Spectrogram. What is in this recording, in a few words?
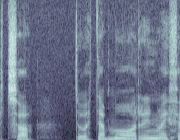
"moor", Welsh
